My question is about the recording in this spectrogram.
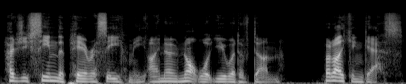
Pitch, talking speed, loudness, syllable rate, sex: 130 Hz, 280 wpm, -22 LUFS, 6.0 syllables/s, male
